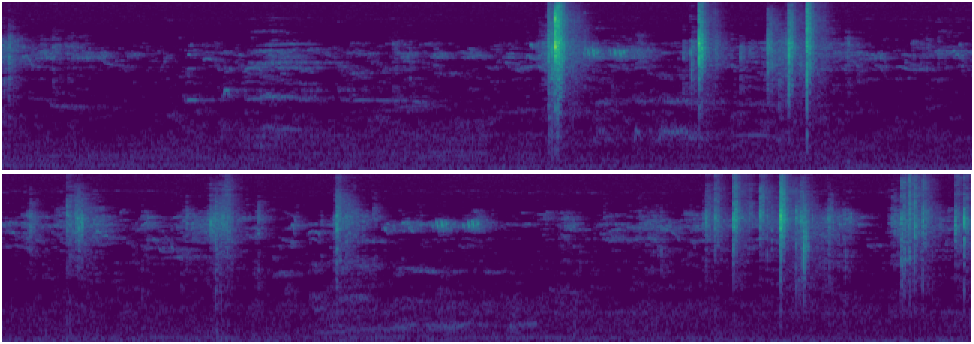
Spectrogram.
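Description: Scattered sharp snaps and rustles of twigs and leaves as a ripe jackfruit is pulled from its tree and carried through the undergrowth, the loudest snap about four seconds in and a quick run of them near the end, over a faint steady outdoor background.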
